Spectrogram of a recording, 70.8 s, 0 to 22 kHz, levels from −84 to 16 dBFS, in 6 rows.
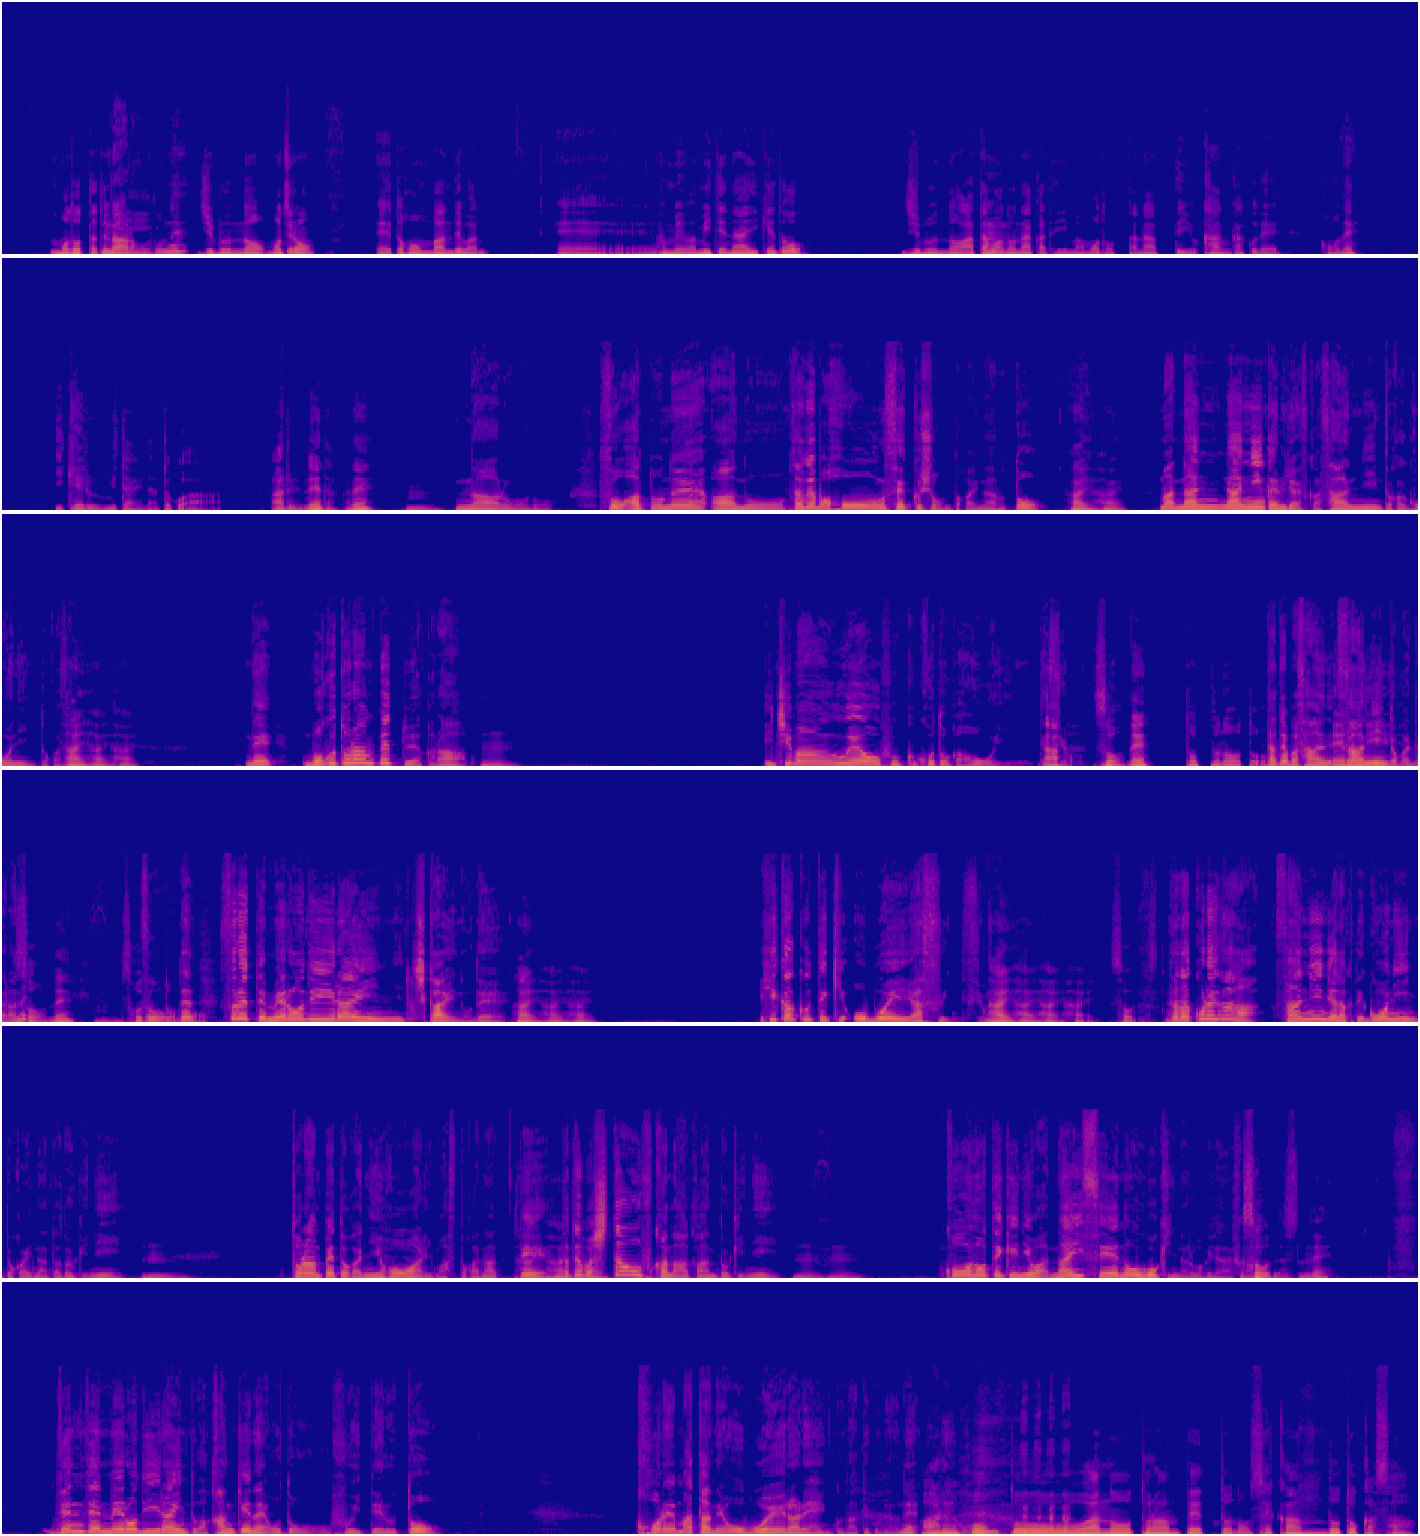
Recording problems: none

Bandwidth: 14.5 kHz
